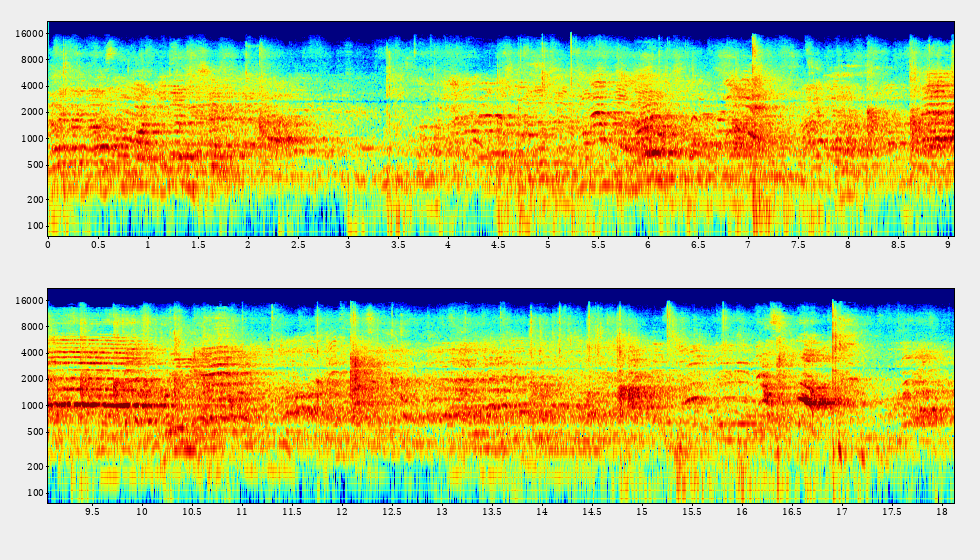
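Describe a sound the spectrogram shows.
Sneakers squeak sharply on the wooden floor.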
